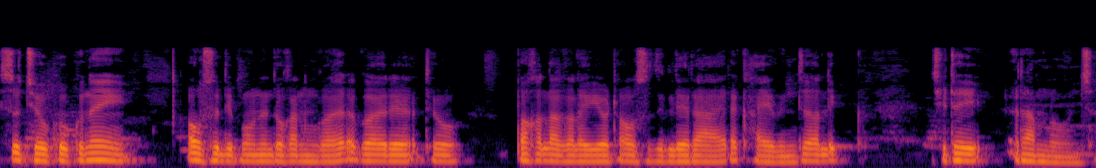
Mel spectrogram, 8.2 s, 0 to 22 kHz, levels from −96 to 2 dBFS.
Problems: none marked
